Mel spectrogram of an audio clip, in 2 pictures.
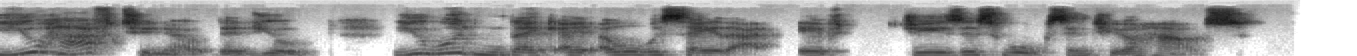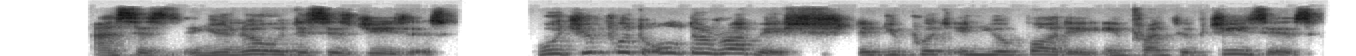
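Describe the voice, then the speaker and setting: A woman talks fairly slowly in a medium, somewhat breathy voice. Her pitch swings very widely while her loudness stays very even. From Iran. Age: 60s. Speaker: spiritual health coach. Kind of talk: interview. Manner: animated.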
